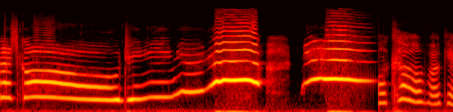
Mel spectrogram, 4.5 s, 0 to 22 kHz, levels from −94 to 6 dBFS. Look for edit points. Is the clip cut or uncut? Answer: cut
